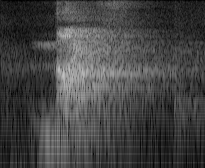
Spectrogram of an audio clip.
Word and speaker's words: knife: we have a word remember the rule letter k in the beginning of the word have a letter n next to it what sound does little k make silent he doesn't make no sound right all right so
